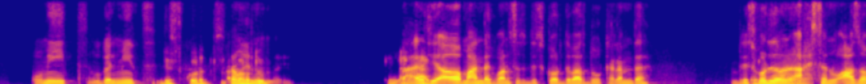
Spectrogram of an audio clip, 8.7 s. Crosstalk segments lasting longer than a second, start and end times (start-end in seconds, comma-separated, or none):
none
